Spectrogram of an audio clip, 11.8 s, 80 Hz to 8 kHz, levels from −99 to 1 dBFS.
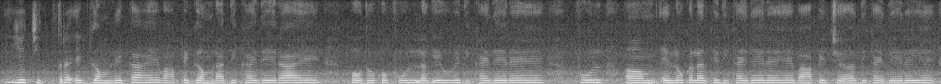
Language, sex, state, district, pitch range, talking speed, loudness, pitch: Hindi, female, Chhattisgarh, Balrampur, 210-225 Hz, 195 wpm, -15 LUFS, 215 Hz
